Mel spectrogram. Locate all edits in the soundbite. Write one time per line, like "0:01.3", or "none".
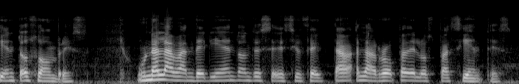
none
